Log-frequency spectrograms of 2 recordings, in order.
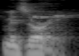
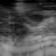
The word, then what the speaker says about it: Missouri: for the pronunciation of the state Missouri now some people pronounce it Missouri like me some people say Missour these are just a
